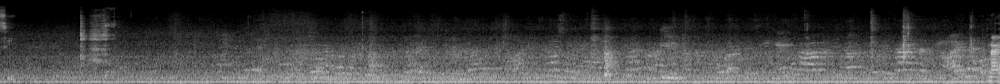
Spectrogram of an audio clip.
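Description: Restaurant dining-room sound: a steady low hum under the faint murmur of other diners' conversation, with an occasional light clink of cutlery on a metal plate.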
